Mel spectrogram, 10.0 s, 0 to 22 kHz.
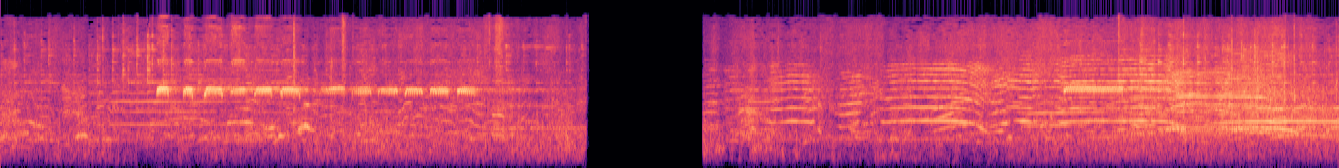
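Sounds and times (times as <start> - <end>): crowd yelling and cheering: 5.5 - 10.0.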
